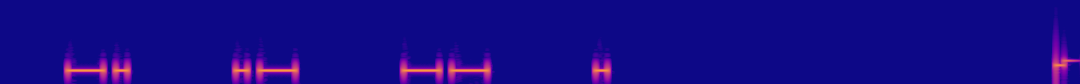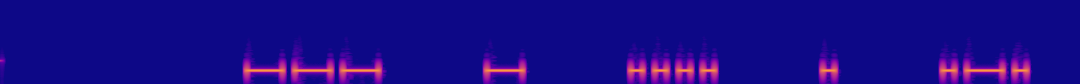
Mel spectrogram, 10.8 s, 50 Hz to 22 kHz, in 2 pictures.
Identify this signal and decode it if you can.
Morse code, heard as a keyed tone, about 20 wpm, spaced as for 11 wpm, 700 Hz. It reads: NAME OTHER
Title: 3x Character Spacing - Top 200 Words - 20wpm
